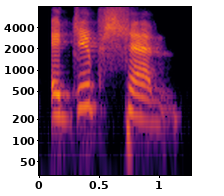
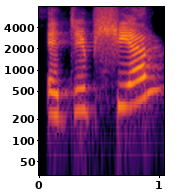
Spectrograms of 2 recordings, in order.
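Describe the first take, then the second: First: The ending is a short 'shun' with no extra vowel. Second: The ending has an extra 'ee' vowel: 'shee-an'. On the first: The speaker calls it right. "como si no tuviera la I" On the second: The speaker calls it wrong.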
